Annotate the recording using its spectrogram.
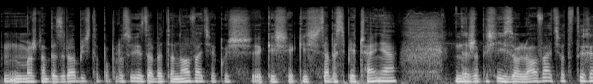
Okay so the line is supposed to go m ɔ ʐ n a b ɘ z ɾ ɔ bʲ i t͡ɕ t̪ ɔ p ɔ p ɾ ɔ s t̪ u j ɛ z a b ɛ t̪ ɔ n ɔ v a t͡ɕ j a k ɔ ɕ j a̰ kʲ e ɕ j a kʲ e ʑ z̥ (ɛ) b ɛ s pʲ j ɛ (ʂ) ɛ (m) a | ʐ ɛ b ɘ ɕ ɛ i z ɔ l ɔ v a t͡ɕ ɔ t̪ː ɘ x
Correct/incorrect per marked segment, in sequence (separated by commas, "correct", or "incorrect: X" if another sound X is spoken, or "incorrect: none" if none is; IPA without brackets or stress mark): incorrect: a, incorrect: t͡ʂ, incorrect: ɲ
